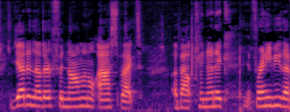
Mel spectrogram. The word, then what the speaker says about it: Kinetic: i said it right normally i say connecticut but it's kinetic from total detailing auto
